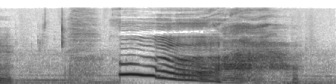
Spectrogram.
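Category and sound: human body sound, loud yawn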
